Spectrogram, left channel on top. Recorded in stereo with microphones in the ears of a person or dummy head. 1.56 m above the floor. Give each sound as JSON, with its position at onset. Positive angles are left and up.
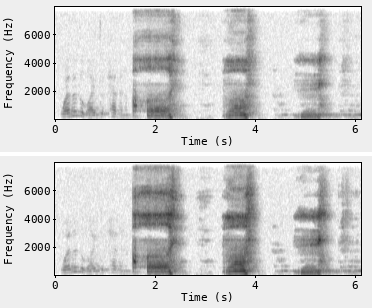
{"t": 0.1, "sound": "a woman speaking", "side_deg": 55, "distance_m": 5.0}
{"t": 1.6, "sound": "breathing", "side_deg": -75, "distance_m": 1.3}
